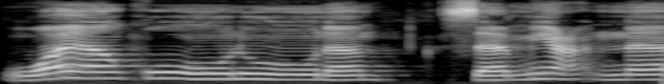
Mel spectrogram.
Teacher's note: مین کو عین کے سامنے لائیں گے، عین کی گہرائی سے ادا کریں گے، نون سے الف مدہ ایک اندار میں کھینچیں گے۔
